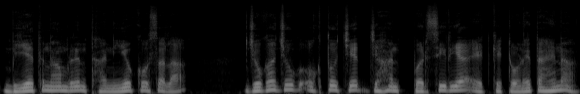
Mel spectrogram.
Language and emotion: Santali, fearful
